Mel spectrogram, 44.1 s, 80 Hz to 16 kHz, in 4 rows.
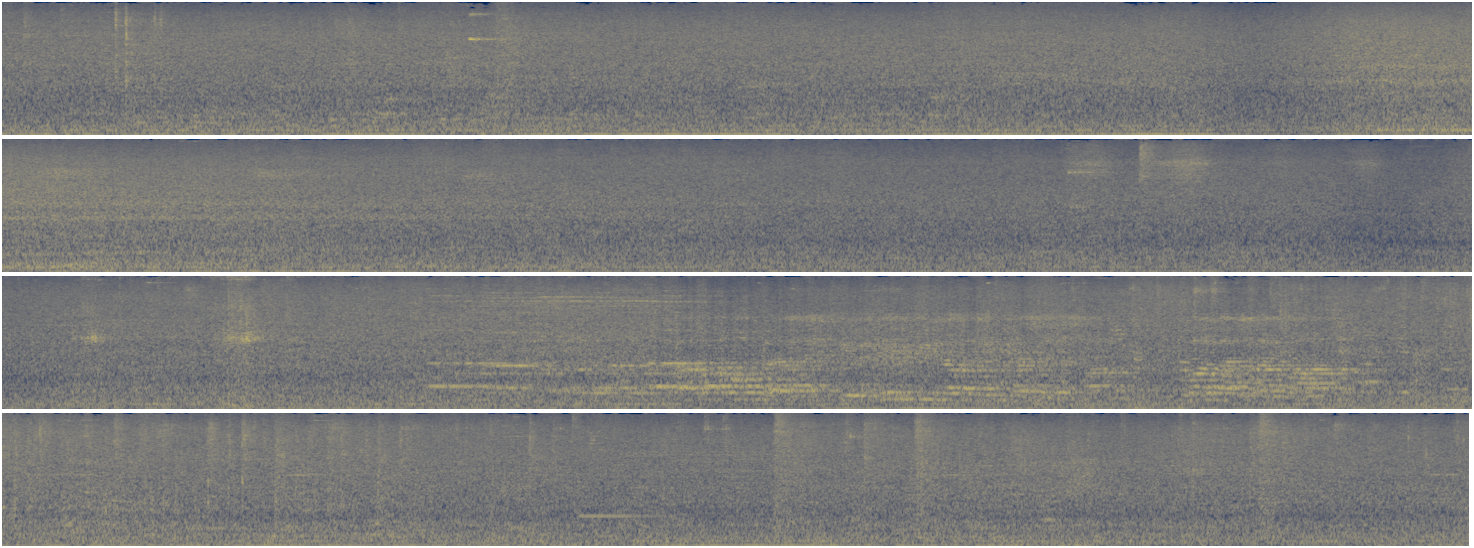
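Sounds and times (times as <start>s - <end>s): train equipment hum and rumble: 0.0s - 44.0s
platform noise: 24.9s - 29.4s.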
